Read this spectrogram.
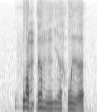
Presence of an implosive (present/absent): present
